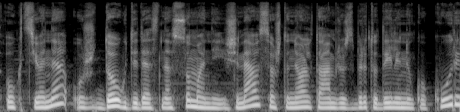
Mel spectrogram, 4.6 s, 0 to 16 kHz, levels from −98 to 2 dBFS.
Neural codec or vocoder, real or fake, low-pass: none; real; 14.4 kHz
